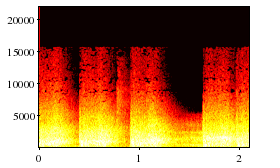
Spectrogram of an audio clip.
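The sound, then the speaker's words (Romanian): A volley of gunfire is aimed at elephants: loud blasts in quick succession, each with a long, noisy, roaring tail that runs into the next. “Atențiune, ochiți, prieteni. Atențiune, foc!”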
